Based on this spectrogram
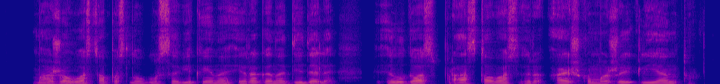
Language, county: Lithuanian, Utena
